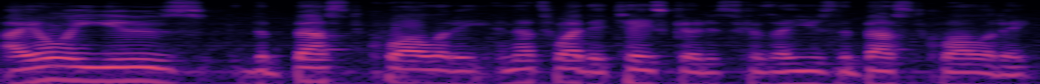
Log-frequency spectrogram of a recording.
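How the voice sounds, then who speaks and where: A man's voice: lowish voice, steady tone, moderate pace. Rambling joking man on a dull line. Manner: rambling storyteller, laughs at himself. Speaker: BBQ caterer, guest. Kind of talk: casual chat. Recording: dull lo-fi sound with faint noise.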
